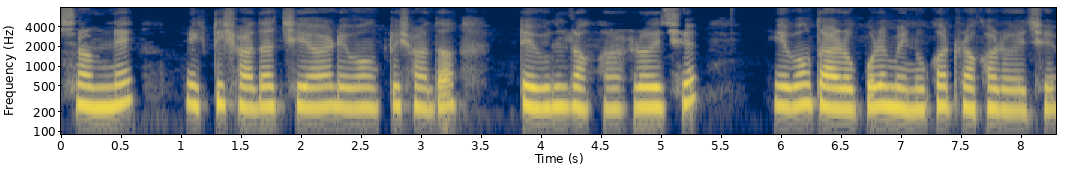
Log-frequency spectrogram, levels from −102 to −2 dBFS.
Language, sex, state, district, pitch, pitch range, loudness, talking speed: Bengali, female, West Bengal, Kolkata, 240 Hz, 230-250 Hz, -18 LUFS, 125 wpm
